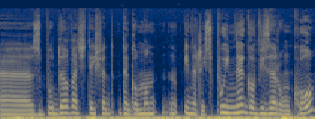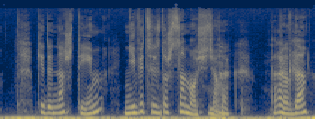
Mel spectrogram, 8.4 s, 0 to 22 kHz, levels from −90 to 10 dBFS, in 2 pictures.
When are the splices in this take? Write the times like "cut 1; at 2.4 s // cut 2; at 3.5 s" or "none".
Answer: cut 1; at 1.3 s // cut 2; at 4.7 s // cut 3; at 6.3 s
